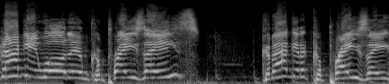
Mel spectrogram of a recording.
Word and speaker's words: caprese: Capre? It's called Capre? That sounds way worse. How are we going with that pronunciation? Capre. Caprese? It's called a caprese salad.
